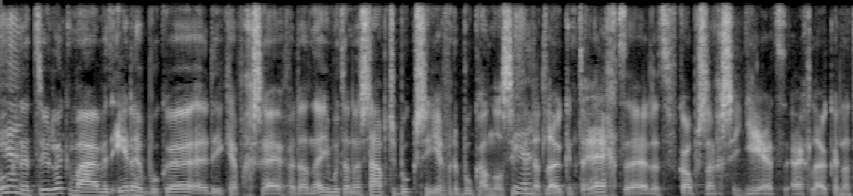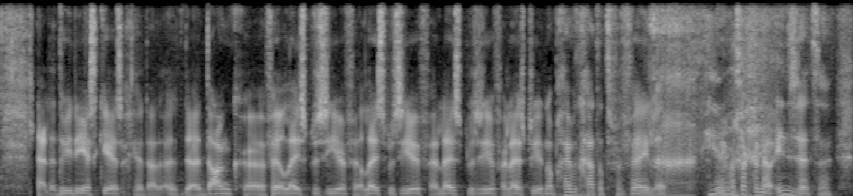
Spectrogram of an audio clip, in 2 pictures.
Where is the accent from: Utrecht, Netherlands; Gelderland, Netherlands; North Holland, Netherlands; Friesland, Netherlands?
Friesland, Netherlands; En ik ben opgegroeid in Friesland, aan de Waddenzee. Ik ben geen Fries.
